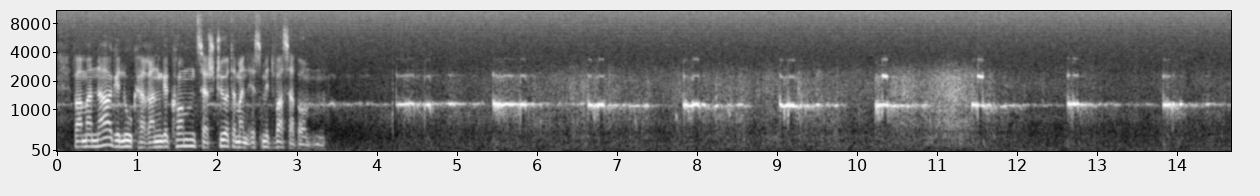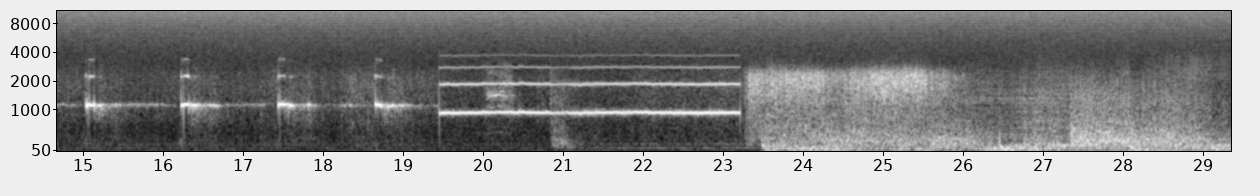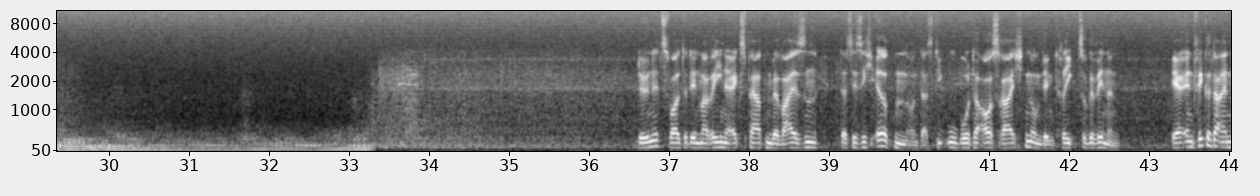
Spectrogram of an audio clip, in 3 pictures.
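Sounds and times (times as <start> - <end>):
steady held sonar tone: 0.7 - 24.8, 25.4 - 36.4
sonar pings: 3.0 - 23.2
depth charges exploding: 23.2 - 34.9.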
